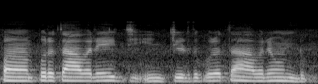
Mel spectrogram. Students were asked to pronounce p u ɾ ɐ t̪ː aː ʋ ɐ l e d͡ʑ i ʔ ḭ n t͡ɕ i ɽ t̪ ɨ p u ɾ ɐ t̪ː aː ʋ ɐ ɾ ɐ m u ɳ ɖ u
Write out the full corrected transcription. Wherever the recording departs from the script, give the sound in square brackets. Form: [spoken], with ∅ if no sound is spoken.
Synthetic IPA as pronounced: p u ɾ ɐ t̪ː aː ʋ ɐ [ɾ] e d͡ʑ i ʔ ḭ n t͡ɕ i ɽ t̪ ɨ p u ɾ ɐ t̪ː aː ʋ ɐ ɾ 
